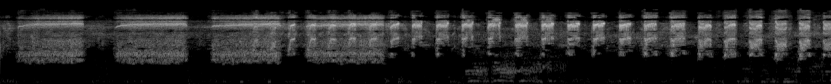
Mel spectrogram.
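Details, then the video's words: Swiftlet lure call, played so swiftlets come to roost in a building; three long raspy buzzes, then a rapid run of short high chirps at about four per second. "Suara panggil burung wallet menginap"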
